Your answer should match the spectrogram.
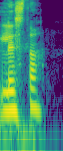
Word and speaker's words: Leicester: Altså, der er jo bare Leicester. Nogle ting, du ikke udtaler. Det staves jo også sådan noget Leicester, men bliver bare udtalt Leicester.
